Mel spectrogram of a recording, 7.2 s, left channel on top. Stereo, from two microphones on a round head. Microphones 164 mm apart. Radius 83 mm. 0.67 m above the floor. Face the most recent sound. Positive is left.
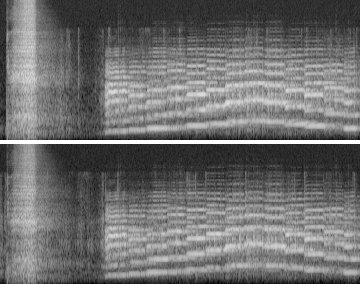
turn(degrees=0)  # may be behind; listen again after turning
